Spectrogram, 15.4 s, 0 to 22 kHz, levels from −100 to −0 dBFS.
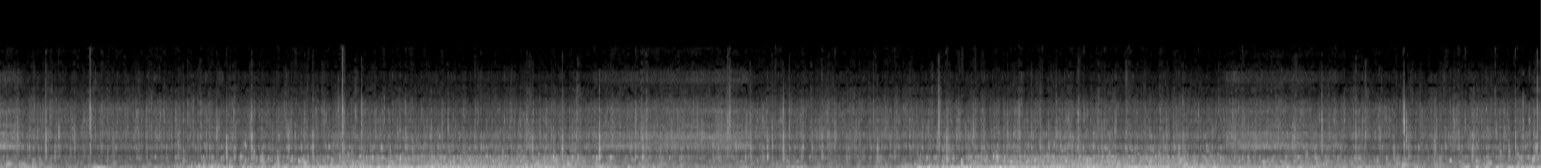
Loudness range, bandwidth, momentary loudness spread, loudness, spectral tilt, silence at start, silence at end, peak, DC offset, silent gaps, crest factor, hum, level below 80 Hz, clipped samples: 6 LU; 13 kHz; 10 LU; -36 LUFS; -5.5 dB/octave; 0 s; 0 s; -18 dBFS; under 0.1%; none; 18 dB; none; -48 dBFS; under 0.1%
